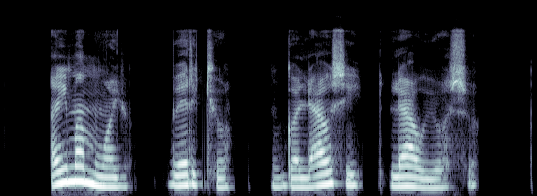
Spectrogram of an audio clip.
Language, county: Lithuanian, Vilnius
